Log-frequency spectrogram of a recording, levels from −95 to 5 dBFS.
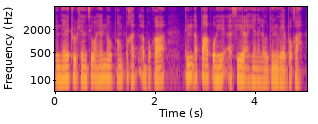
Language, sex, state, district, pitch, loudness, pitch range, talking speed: Mizo, male, Mizoram, Aizawl, 110 Hz, -21 LUFS, 105-115 Hz, 285 wpm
